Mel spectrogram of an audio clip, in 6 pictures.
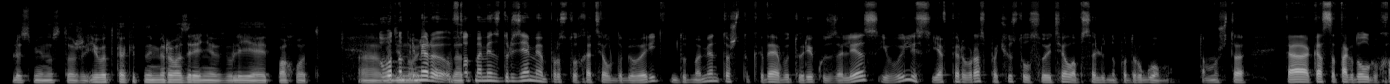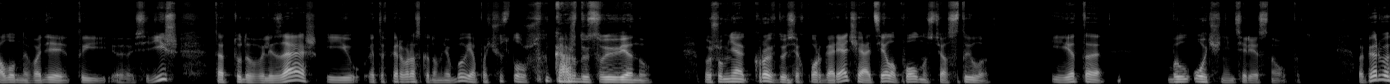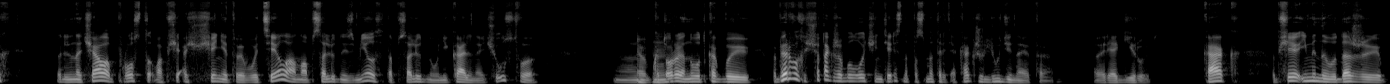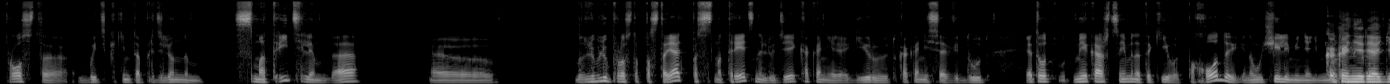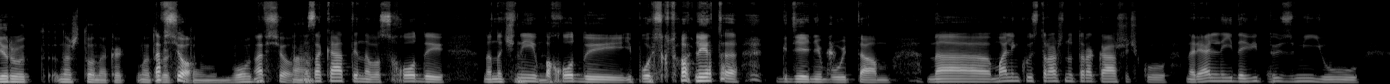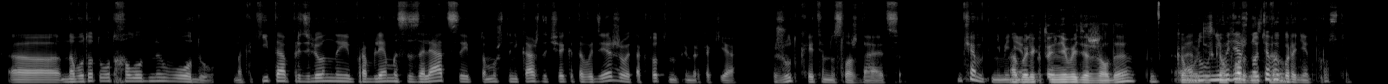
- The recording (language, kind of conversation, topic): Russian, podcast, Как путешествия по дикой природе меняют твоё мировоззрение?
- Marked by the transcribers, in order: laughing while speaking: "поиск туалета"; other noise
